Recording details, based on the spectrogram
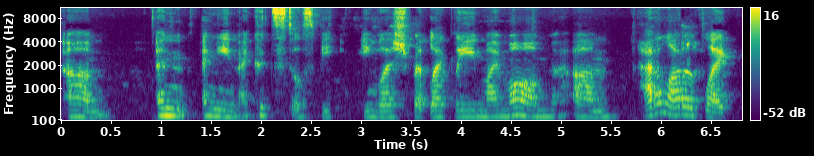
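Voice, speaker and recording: A woman's voice: on the low side, steady tone, measured pace, slight background noise, poor audio. A young woman from California whose first language was Tagalog, chatting as a podcast guest and rambling with many fillers. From California, United States. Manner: rambling, heavy on "like" and "um". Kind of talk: casual interview chat.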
